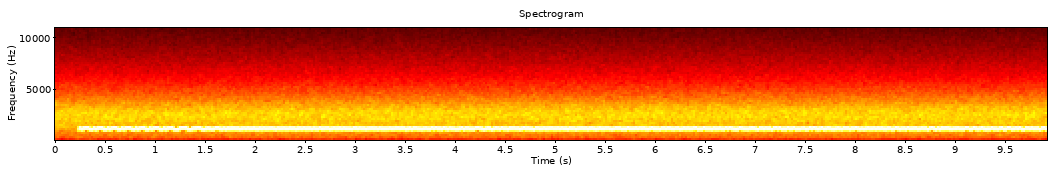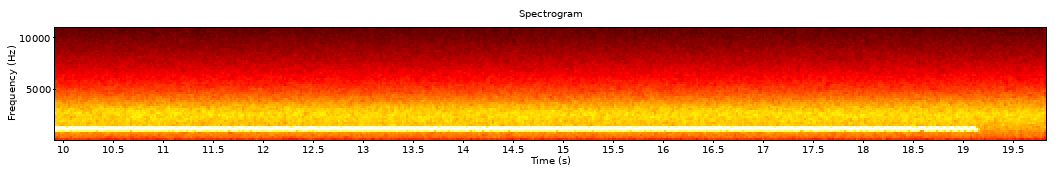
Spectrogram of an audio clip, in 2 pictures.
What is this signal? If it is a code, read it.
NAVTEX (SITOR-B), 100 baud, 170 Hz shift, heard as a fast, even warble, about 1200 Hz centre, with radio static. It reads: L3N3 R8FY JTBX 6P8H 41WL VQ22 2NH9 ZSBD OCER 20SS UASD JIFT E8IP DVK2 LNED ZHQK 773J 6TJQ CWOW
